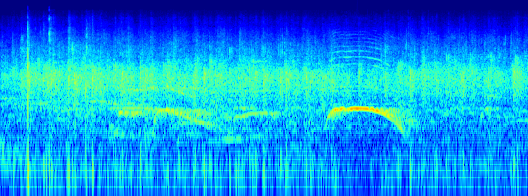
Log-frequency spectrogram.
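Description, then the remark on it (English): An audience at a church service claps their hands continuously for several seconds, a dense, steady patter of applause, with a few raised voices calling out over it. “Clap your hands.”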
